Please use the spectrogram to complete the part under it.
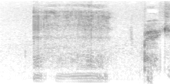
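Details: Pet dog indoors making its 'piggy noise' on cue as its owner repeats 'piggy girl': a low, pulsing, snore-like snort lasting about half a second. A woman's voice speaks over it.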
